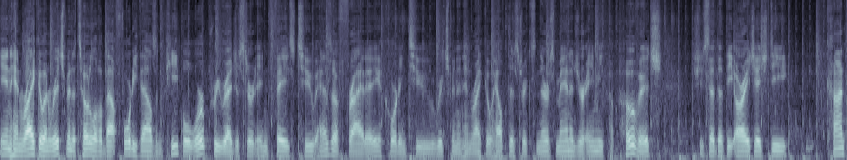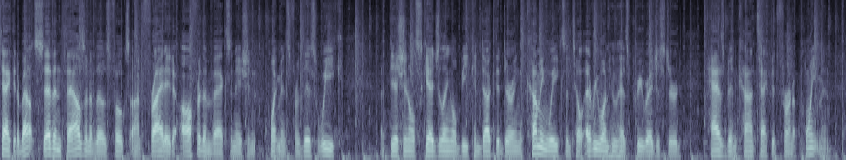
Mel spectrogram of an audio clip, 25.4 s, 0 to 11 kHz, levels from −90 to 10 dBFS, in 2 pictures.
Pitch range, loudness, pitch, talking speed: 95-110 Hz, -18 LUFS, 105 Hz, 165 wpm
